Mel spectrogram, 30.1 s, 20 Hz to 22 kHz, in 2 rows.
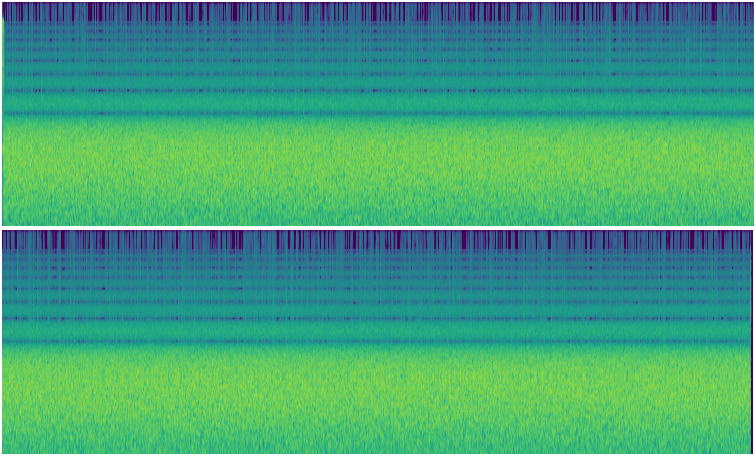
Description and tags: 22 LFNoise2 3200Hz
This kind of noise generates sinusoidally interpolated random values at a certain frequency. In this example the frequency is 3200Hz.The algorithm for this noise was created two years ago by myself in C++, as an imitation of noise generators in SuperCollider 2.
low, noise, interpolated, sinusoidal, frequency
